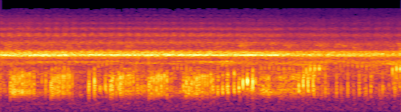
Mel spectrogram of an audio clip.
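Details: Forest green tree frogs, a species endemic to Japan, at a midday spawning on branches over still water during the rainy season; dense chattering pulsed calls, rapid and overlapping, with a steady high-pitched whine throughout.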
